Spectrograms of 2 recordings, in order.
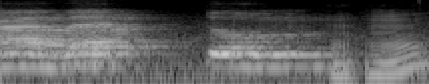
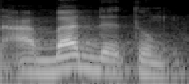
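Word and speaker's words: عَبَدْتُمْ: wala ana abidum ma abattum. Jadi jangan abadtum ya, langsung ke abadtum, dileburkan ke huruf ta.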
